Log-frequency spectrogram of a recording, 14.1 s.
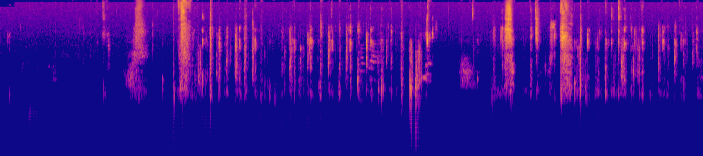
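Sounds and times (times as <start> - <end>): wet chewing smacks: 3.4 - 8.7, 9.5 - 14.0.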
